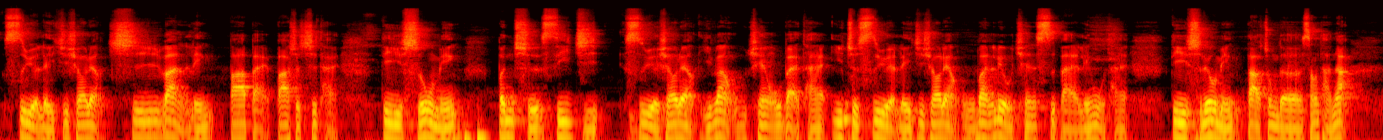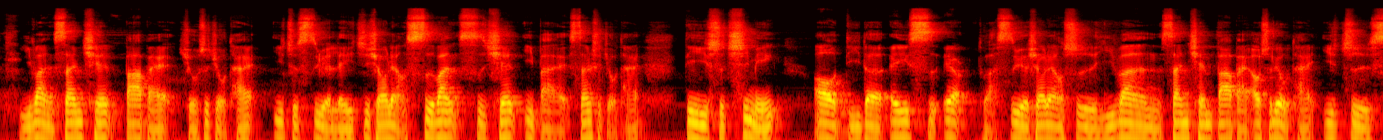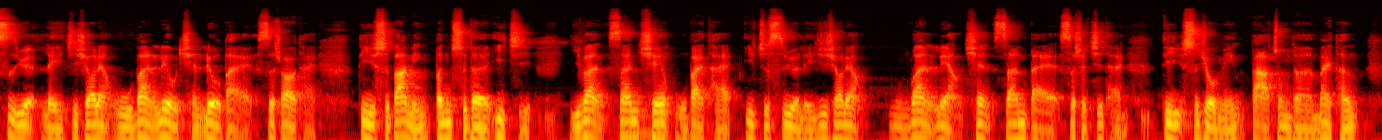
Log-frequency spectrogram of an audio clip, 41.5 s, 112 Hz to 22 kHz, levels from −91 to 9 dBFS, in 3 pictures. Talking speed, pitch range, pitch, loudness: 255 characters per minute, 90-110 Hz, 100 Hz, -26 LUFS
